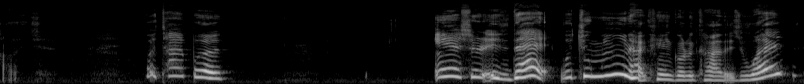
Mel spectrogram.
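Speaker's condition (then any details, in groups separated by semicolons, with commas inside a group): Cerebral palsy; wheelchair user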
